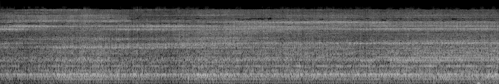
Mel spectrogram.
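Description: A spindle gouge is held against a bench grinder, giving a loud, continuous, close grinding whine and hiss that stays steady throughout with no pauses.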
